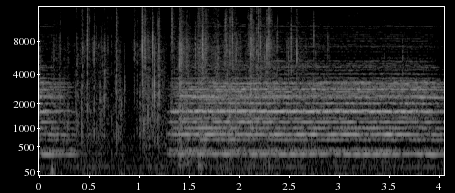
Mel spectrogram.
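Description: Clear plastic bag around a jersey crinkling briefly about a second in as it is handled. A faint, steady held musical note sounds under it, fading at the start and then returning and holding for the last three seconds.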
